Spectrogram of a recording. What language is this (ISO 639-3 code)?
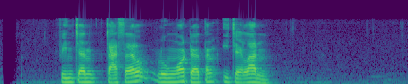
jav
